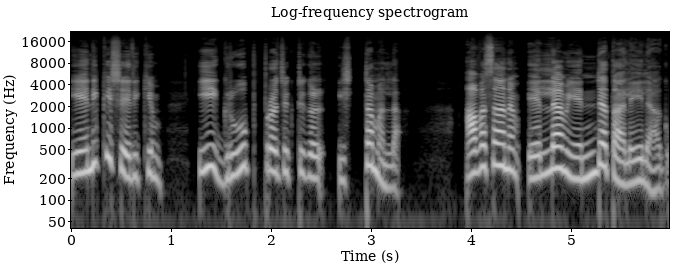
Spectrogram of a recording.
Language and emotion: Malayalam, disgusted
